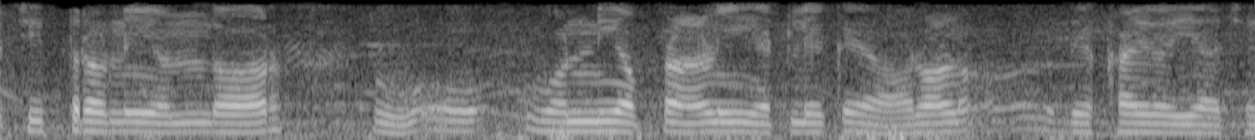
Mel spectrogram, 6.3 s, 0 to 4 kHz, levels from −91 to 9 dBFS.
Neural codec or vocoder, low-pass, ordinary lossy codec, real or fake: none; 3.6 kHz; MP3, 24 kbps; real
